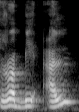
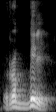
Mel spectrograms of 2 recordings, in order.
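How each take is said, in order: First: The two words are said separately. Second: The two words are joined together. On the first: The speaker calls it wrong. "Not Rabbi al" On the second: The speaker calls it right. "We say Rabbil"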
